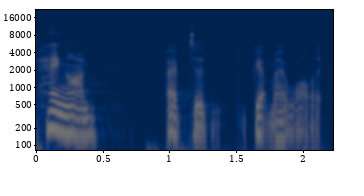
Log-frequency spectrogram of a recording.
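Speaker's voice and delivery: quiet mumbled aside. Retold or imitated. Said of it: "and says".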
